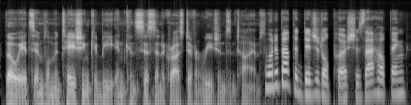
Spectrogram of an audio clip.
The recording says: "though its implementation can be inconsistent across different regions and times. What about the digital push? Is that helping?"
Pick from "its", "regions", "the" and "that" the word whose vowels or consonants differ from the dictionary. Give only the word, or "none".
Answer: none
